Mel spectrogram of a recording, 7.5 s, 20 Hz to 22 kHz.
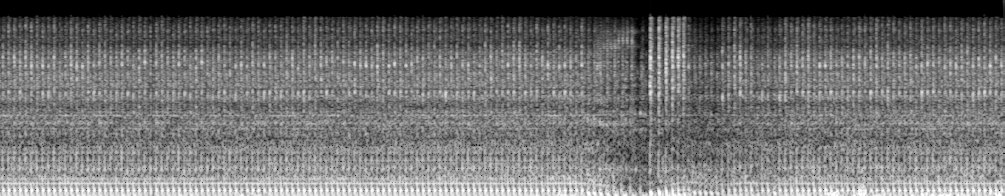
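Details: Mountfield 414 HP mower, which came in hunting and surging with a suspected carburetor issue, test-run after the repair; a steady, fast single-cylinder beat with one brief dip that settles back smooth, running normally.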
